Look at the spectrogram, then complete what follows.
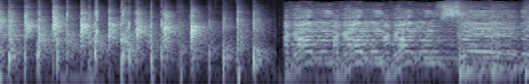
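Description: Brisk applause, a burst of quick, sharp handclaps from a few people for about two seconds, then abruptly replaced by a steady, sustained tonal sound like music.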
